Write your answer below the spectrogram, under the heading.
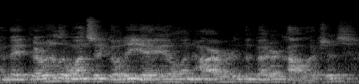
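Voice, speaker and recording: Audible room echo follows this man as he talks. His pitch is medium. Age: 60s. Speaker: resident speaking at public hearing. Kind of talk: public hearing comment.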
